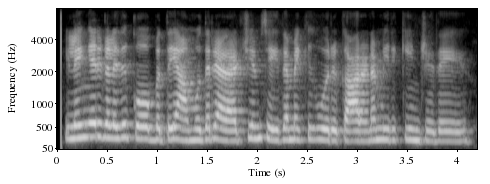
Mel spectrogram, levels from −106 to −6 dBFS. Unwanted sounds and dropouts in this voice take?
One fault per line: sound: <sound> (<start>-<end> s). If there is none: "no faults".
no faults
